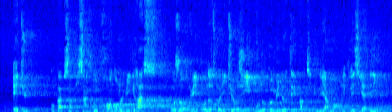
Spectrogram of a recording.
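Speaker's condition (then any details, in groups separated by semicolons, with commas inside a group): No condition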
